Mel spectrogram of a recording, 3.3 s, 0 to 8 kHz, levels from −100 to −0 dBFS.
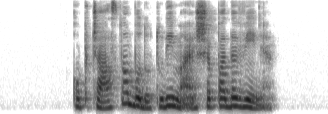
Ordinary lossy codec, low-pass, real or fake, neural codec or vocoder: none; none; real; none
